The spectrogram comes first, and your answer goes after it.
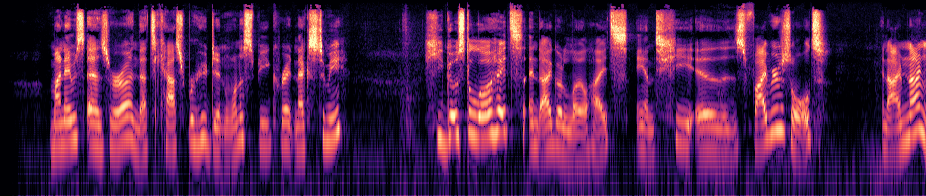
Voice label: Vox Pop; Gallery Workshop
